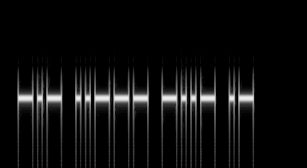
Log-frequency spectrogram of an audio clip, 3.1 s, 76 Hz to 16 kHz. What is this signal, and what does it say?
Morse code, heard as a keyed tone, about 25 wpm, 700 Hz. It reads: K2XA
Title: Call Signs - 25wpm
